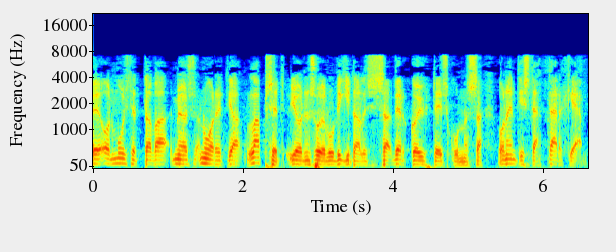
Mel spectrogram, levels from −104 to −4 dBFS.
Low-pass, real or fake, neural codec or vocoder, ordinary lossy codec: 7.2 kHz; real; none; AAC, 48 kbps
